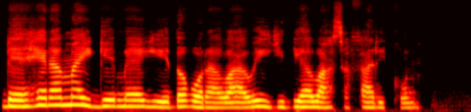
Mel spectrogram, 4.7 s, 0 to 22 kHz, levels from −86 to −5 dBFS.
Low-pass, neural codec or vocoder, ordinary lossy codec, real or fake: none; codec, 44.1 kHz, 3.4 kbps, Pupu-Codec; none; fake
